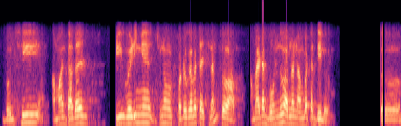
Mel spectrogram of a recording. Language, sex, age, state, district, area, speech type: Bengali, male, 18-30, West Bengal, Kolkata, urban, conversation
